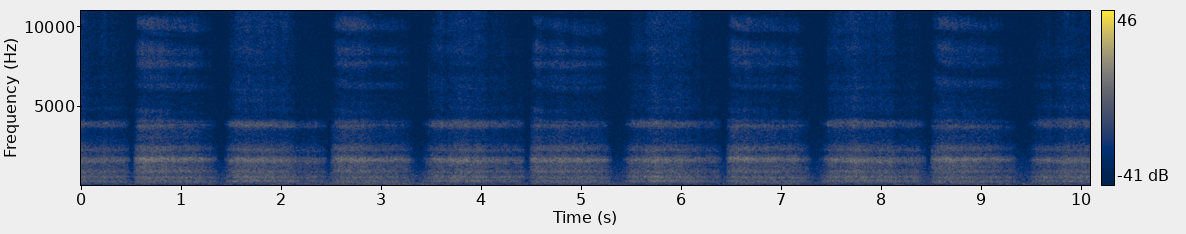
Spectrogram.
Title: Female breathing SOUND. The woman is recovering her breath after her exercise session. ASRM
